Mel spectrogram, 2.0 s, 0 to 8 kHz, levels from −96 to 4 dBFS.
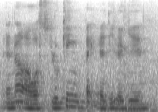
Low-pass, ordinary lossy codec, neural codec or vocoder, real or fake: none; none; none; real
